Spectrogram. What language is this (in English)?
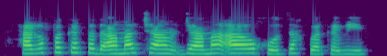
Pashto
